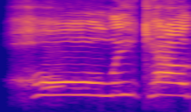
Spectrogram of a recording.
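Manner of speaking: holy cow, drawn out and shouted high; real astonishment, stretching it out; shocked disbelief. Real, not acted. Disbelief at the Schumer video.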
